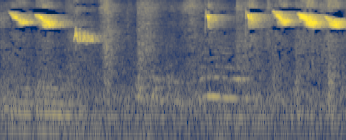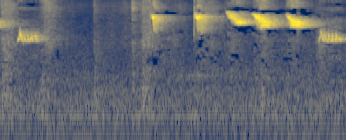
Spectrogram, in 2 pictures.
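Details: Caged Javan bushlark in relaxed 'melung panjang' song: clear, very high drawn-out whistles given in runs of three or four, each run closing with a lower downward slur, repeated twice with a pause between.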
